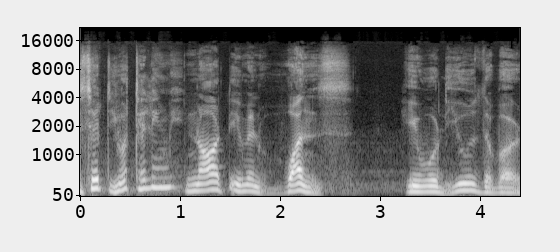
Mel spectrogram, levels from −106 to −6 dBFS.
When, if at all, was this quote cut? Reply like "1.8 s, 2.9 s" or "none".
1.0 s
